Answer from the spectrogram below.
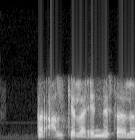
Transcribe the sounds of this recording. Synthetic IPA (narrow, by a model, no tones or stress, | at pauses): θa̰ɾa̰lcɛɾlɛðaʔɪnːɪst̪aːðɪlɛ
